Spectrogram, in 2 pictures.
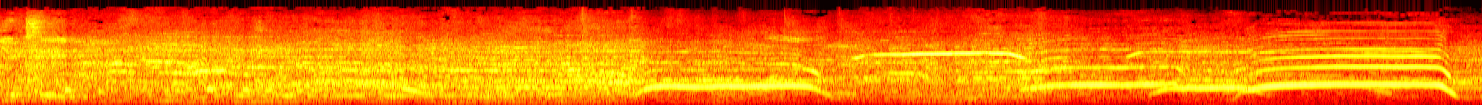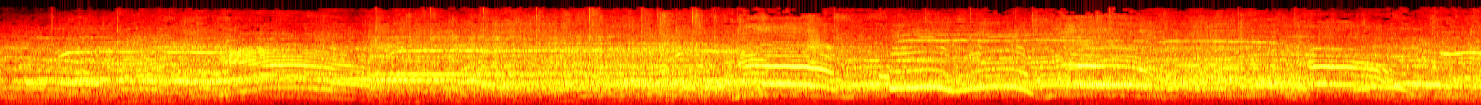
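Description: Music plays loudly through loudspeakers in a large echoing arena.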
